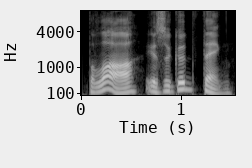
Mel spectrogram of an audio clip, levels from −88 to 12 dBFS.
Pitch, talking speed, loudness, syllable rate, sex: 135 Hz, 235 wpm, -18 LUFS, 4.4 syllables/s, male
